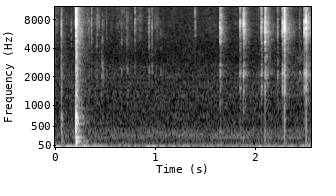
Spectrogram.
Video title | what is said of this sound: When is a knife no longer a tool? | when you shake it, you can hear the blade in there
